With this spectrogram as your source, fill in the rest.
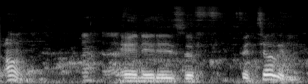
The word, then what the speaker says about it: ankh: It's pronounced ankh, and it is a fertility for the female.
